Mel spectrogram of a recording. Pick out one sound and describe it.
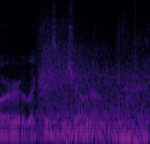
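A lightning bolt strikes with a loud thunderclap.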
